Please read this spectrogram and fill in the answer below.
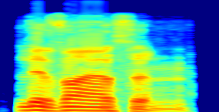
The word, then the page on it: leviathan: British English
